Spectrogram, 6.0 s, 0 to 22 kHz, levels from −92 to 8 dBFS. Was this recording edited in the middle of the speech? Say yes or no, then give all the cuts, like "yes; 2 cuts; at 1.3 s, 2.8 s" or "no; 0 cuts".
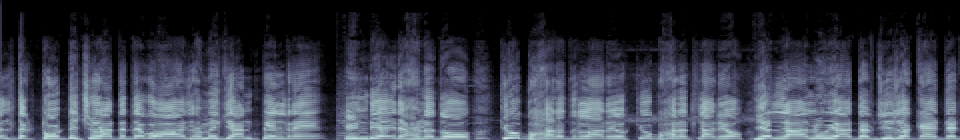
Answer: yes; 2 cuts; at 2.0 s, 4.6 s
